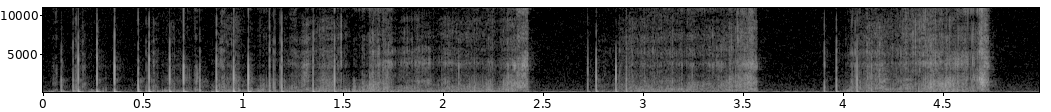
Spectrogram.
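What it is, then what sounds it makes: Beeswax-coated fabric wrap, scratched. Long acrylic nails tap and scratch a hand-held flat rectangular item wrapped in a strawberry-print beeswax-coated fabric cloth. A quick run of sharp, dull-bodied taps with a low thump gives way to longer crackly scraping strokes across the waxed surface, with a brief pause in between.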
